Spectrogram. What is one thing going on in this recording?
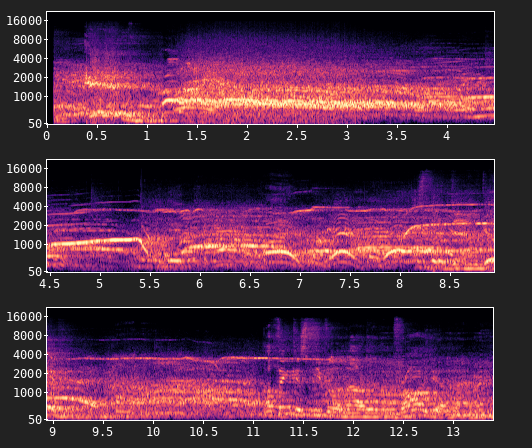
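A crowd cheers and whistles loudly in a large hall.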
